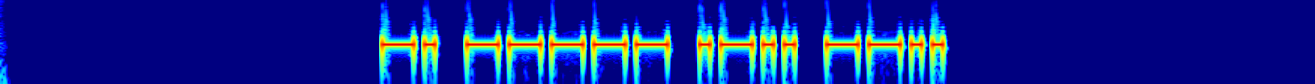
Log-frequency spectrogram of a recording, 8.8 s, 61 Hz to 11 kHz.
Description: Morse code, heard as a keyed tone, about 17 wpm, 700 Hz. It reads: N0LZ
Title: USA Call Signs - 4 Characters - Repeated 2x - 17wpm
